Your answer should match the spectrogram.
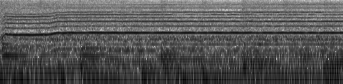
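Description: A male singer's full-voice belt sliding up about half a second in to a very high note, an F-sharp five, and holding it steadily over orchestral backing, heard as a live concert recording.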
